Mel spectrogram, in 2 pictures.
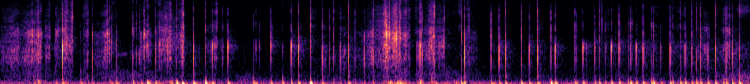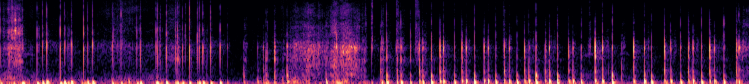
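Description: Fingernails scratch and tap across the heel and sole of a beige faux suede stiletto sandal held close to the mic. A dense, rapid stream of short crackly scratches and taps with a heavy low rumble underneath continues throughout, with brighter rasping bursts in places.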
